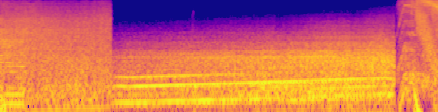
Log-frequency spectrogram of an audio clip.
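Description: A music track cuts off about a second in, giving way to a car engine accelerating, its note rising steadily for about three seconds.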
